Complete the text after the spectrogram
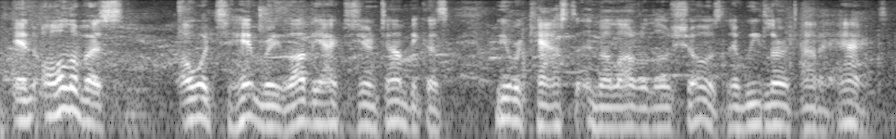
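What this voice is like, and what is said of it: Nasal American-sounding accent. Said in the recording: “I'm from Winnipeg, and I sort of have a kind of American accent because I talk through my nose a lot”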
